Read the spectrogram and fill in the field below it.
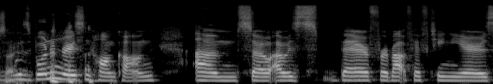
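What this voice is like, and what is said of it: American accent. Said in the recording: “like you, I have an American accent.”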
